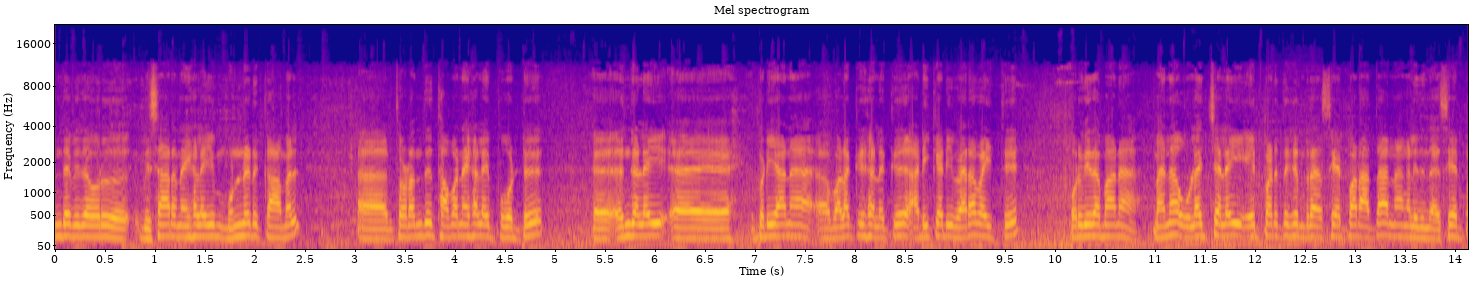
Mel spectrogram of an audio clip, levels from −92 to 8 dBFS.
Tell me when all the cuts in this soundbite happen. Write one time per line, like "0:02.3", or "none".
none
